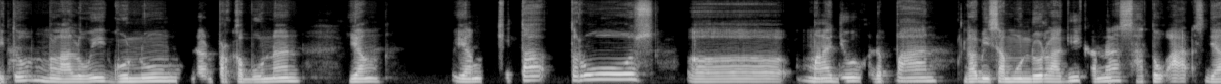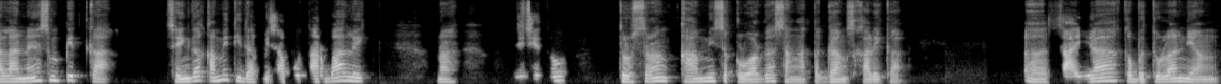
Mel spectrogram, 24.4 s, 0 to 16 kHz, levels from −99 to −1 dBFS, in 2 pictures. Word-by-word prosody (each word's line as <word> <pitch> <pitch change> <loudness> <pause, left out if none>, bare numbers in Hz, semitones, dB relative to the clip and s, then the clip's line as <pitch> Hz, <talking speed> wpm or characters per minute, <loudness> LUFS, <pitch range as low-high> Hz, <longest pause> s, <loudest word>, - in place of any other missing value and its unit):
itu 175 - -3
melalui 140 -3 +2
gunung 150 +4 +3 0.2
dan 130 0 -3
perkebunan 130 +3 +1 0.6
yang 135 0 +5 0.9
yang 130 +1 +3 0.2
kita 190 0 0 0.2
terus, 230 +3 +4 0.5
eee, 130 0 -1 0.4
maju 140 +2 +2 0.2
ke - - -22
depan 155 +3 -1 0.4
enggak 135 +1 +2
bisa 130 0 +4
mundur 130 +1 +5
lagi 130 +5 0 0.2
karena 140 +3 +1 0.2
satu 130 +2 -2
a 145 - +2 0.3
jalannya 130 +3 +2
sempit, 190 +1 0
Kak, 125 -4 -2 0.6
sehingga 135 +6 +2
kami 170 +5 +2
tidak 135 -6 0
bisa 135 +2 -2
putar 135 0 -1
balik. 165 -3 +2 0.8
Nah, 125 0 -2 0.6
di 360 - -6
situ 410 - -6 0.6
terus 130 -4 +2
terang 150 +3 +2 0.2
kami 135 +4 +1
sekeluarga 120 -2 0
sangat 110 -5 -3
tegang 115 +1 -1
sekali, 115 0 -2
Kak. - - -8 1.1
Eee, 120 -1 -1
saya 140 +8 +1
kebetulan 130 -1 0
yang, 115 -4 0
135 Hz, 110 wpm, -24 LUFS, 125-155 Hz, 1.1 s, yang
